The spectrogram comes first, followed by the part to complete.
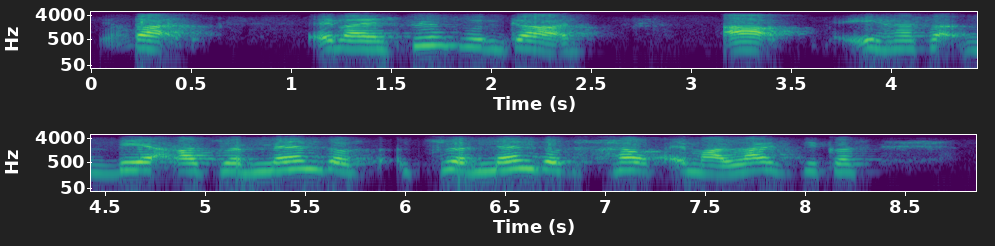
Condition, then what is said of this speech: Cerebral palsy. I know that you've had some challenges in speaking up and for you to speak in the way that you did this morning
